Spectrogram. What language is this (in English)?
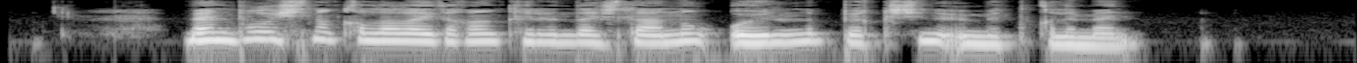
Uyghur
